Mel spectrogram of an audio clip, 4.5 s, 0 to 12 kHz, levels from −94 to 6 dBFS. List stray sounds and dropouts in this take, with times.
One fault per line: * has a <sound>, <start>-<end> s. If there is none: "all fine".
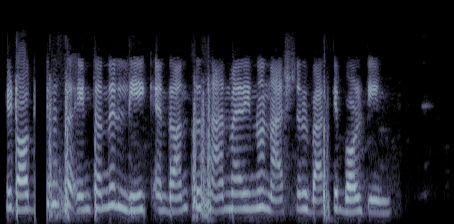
* has a dropout, 0.3-0.5 s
